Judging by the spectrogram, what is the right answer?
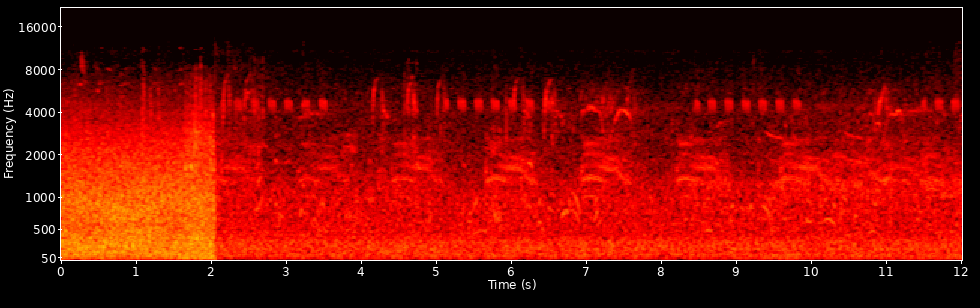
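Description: A steady rushing noise that cuts off abruptly about two seconds in. After it comes a quieter outdoor background with several birds calling: repeated short arched calls and quick runs of high ticking notes.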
